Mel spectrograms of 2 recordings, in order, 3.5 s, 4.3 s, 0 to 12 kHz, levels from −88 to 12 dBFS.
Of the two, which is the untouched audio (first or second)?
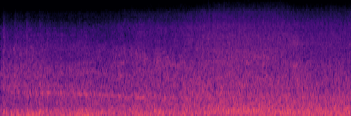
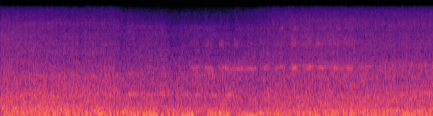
first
